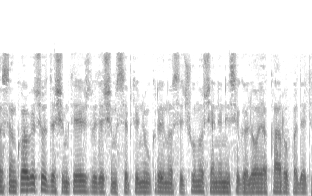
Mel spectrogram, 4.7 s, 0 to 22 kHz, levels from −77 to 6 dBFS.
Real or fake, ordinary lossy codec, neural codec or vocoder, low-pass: real; AAC, 32 kbps; none; 7.2 kHz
